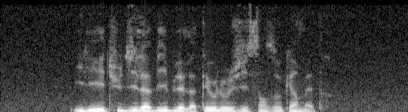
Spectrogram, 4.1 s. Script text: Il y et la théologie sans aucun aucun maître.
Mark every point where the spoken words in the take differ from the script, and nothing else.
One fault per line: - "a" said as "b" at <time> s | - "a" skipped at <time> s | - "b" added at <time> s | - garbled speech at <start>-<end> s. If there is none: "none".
- "étudie la Bible" added at 1.0 s
- "aucun" skipped at 3.0 s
